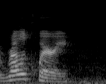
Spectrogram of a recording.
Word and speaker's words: reliquary: i figured out how to say it the reliquary it's a reliquary arm of saint valentine so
